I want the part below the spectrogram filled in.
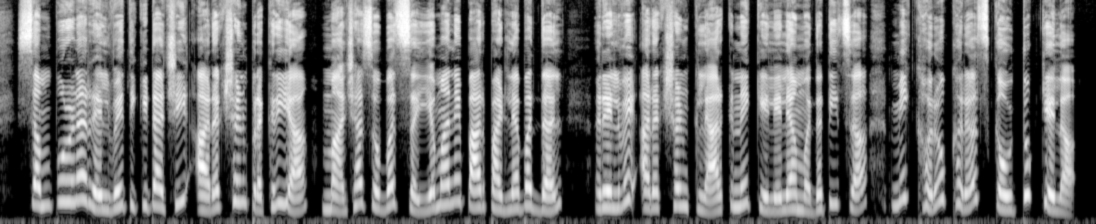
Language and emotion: Marathi, happy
